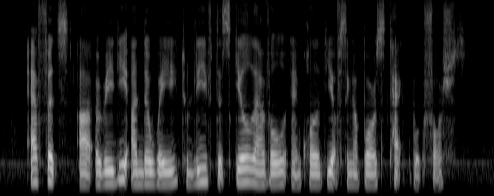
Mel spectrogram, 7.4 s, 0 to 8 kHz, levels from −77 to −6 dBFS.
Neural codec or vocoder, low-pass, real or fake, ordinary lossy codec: none; none; real; none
